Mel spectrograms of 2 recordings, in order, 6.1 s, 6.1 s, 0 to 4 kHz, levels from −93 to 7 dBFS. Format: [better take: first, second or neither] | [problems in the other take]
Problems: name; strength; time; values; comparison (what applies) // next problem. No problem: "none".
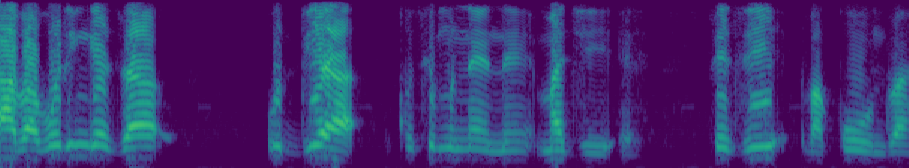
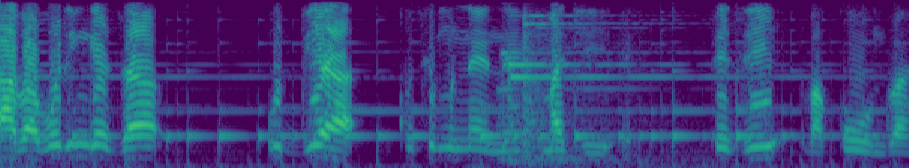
first | background sound (Dishes, pots, and pans + Piano); 13 dB below the speech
